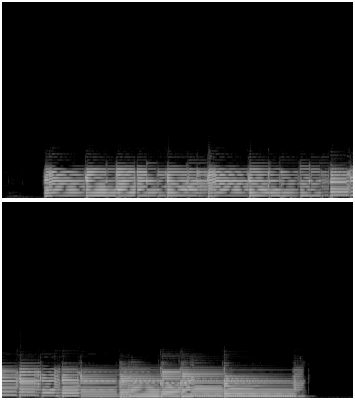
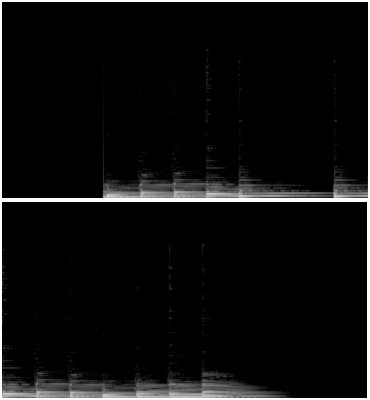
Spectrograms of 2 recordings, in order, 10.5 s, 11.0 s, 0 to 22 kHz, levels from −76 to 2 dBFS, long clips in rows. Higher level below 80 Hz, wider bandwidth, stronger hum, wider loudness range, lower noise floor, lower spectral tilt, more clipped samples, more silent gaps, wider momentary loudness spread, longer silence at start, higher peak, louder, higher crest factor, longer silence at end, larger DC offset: about the same, -64 dBFS vs -64 dBFS; first, 6 kHz vs 3.6 kHz; neither; about the same, 2 LU vs 3 LU; second, -70 dBFS vs -77 dBFS; second, -5.5 dB/octave vs -11 dB/octave; neither; neither; second, 6 LU vs 13 LU; second, 0.6 s vs 1.5 s; about the same, -6 dBFS vs -8 dBFS; about the same, -21 LUFS vs -22 LUFS; about the same, 16 dB vs 16 dB; second, 0.7 s vs 1.45 s; neither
